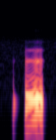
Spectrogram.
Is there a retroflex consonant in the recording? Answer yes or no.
no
